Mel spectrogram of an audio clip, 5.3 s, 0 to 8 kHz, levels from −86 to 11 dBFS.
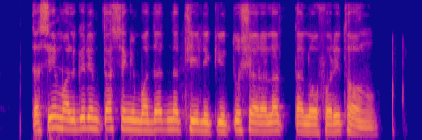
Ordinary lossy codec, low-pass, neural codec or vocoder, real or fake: Opus, 24 kbps; 7.2 kHz; none; real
